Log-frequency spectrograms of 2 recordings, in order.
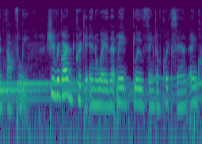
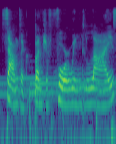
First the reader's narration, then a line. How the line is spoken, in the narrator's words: Sundew spat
